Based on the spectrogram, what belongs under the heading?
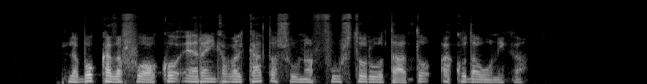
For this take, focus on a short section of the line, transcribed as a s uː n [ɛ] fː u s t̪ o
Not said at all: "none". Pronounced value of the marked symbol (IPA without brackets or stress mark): a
